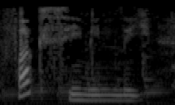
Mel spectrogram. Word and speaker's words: факсимильный: Ударение именно такое «факсимильный».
